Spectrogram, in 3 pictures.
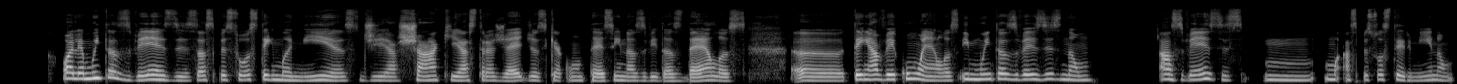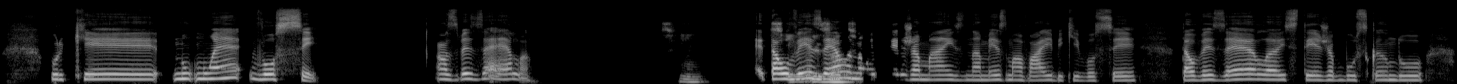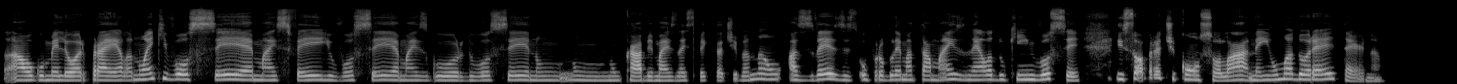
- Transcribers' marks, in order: tapping
- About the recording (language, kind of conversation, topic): Portuguese, advice, Como posso superar o fim recente do meu namoro e seguir em frente?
